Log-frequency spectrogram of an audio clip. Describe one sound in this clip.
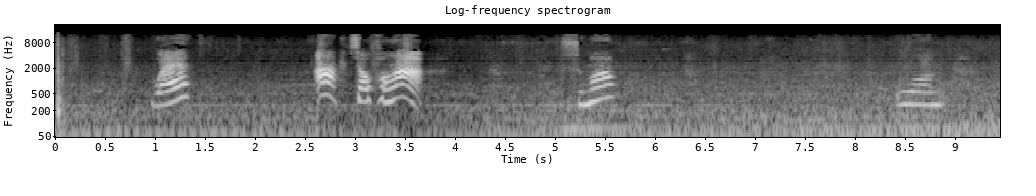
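A young woman speaks into a phone with animation, close by.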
